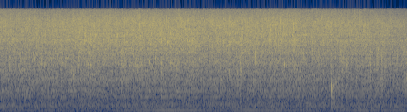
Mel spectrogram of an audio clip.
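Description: Breaded pork steaks frying in a skillet of hot oil: a steady, even sizzle with a few faint ticks.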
